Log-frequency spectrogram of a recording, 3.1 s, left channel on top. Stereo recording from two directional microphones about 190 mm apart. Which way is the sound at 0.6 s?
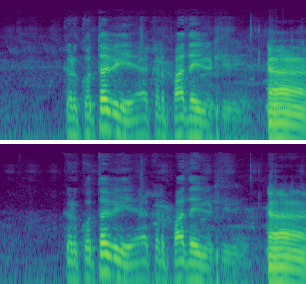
40° right (ahead or behind).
